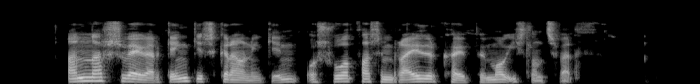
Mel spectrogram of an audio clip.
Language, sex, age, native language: Icelandic, male, 20-29, Icelandic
